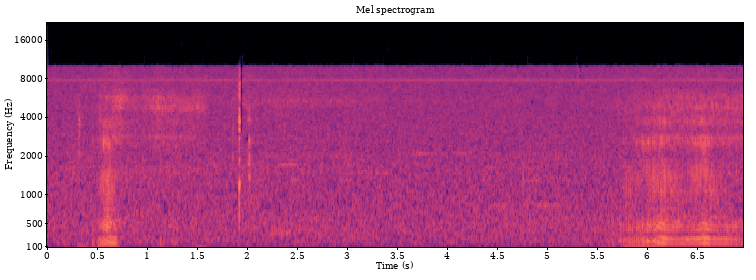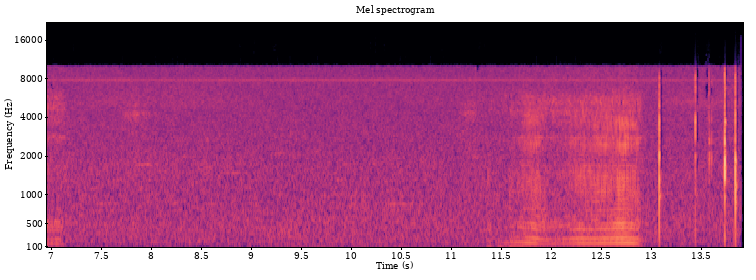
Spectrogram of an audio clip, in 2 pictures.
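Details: 9-month-old Pitbull asleep: slow, rhythmic buzzy snores roughly every six seconds, about ten breaths a minute, with faint clicks at the end; snoring.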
